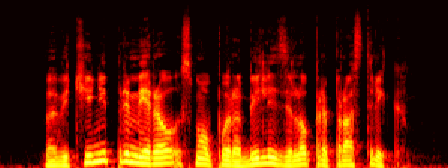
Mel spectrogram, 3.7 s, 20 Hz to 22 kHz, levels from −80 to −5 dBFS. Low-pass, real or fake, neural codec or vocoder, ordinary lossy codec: 19.8 kHz; fake; vocoder, 48 kHz, 128 mel bands, Vocos; none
